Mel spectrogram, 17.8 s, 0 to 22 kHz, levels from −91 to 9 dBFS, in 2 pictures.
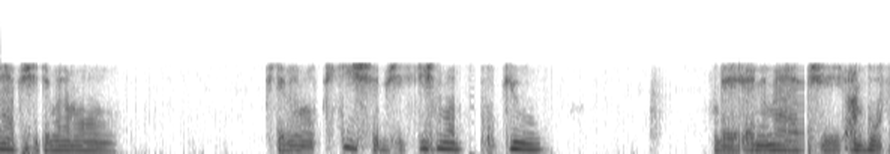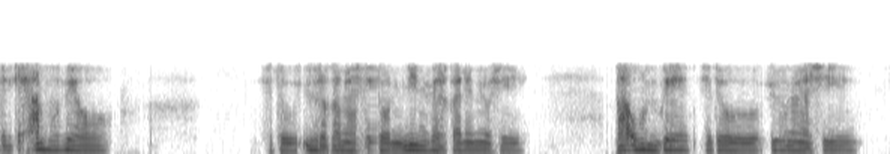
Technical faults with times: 0.00-17.80 G.723.1 codec
4.70-5.00 VoIP packet loss concealed by the speech codec
7.97-8.09 VoIP packet loss concealed by the speech codec
12.41-12.68 VoIP packet loss concealed by the speech codec
16.65-16.76 VoIP packet loss concealed by the speech codec

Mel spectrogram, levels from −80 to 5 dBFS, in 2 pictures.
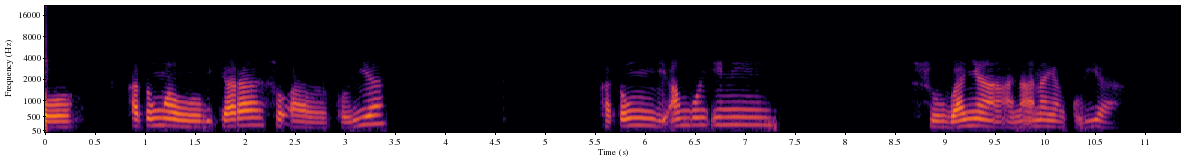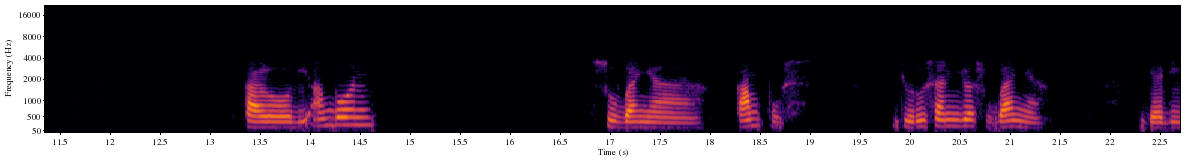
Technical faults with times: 0.00-22.70 iLBC codec
2.56-2.62 lost iLBC frames
9.44-9.49 lost iLBC frames
13.88-13.90 lost iLBC frames

